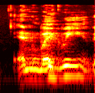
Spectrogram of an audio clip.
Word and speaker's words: Nwigwe: So Toby, I cannot pronounce the man's name. Toby Nwigwe? Nwigwe? There we go.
